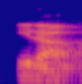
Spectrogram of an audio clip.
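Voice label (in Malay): "ira", Malay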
